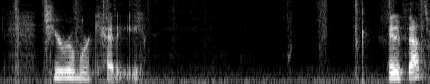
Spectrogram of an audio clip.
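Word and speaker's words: Ciro Marchetti: Jiro Marchetti Jiro Marchetti I've mispronounced his name in the past in readings but it's Italian I should know better I studied opera I am Italian I should have known cheerio Marchetti and if that's wrong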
